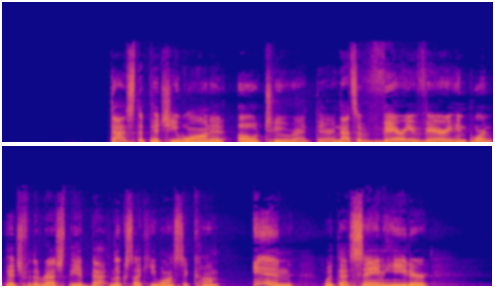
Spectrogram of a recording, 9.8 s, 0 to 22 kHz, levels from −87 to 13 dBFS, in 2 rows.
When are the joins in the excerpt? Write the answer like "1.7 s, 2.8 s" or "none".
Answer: 6.0 s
